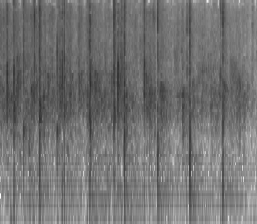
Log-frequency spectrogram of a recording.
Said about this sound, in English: Can we do a round of applause to the community team? Yay!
